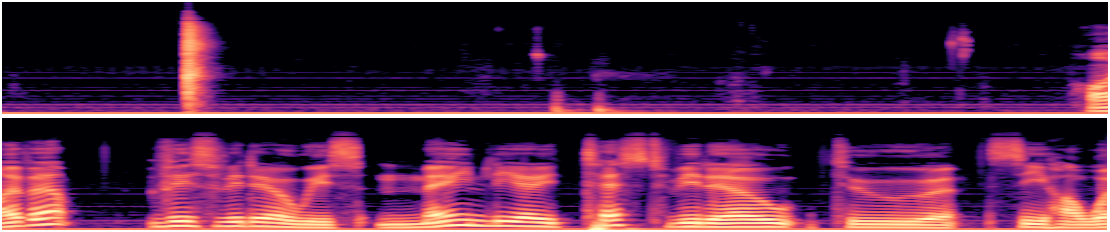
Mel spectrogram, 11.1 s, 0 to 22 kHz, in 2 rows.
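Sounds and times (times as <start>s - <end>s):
low mains hum: 0.0s - 11.0s
sharp hand clap: 0.9s - 1.2s.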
